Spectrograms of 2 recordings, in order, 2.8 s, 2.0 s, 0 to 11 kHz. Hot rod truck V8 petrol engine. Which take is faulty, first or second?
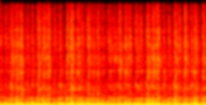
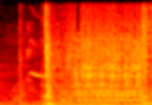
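second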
